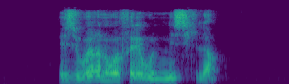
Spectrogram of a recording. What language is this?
Kabyle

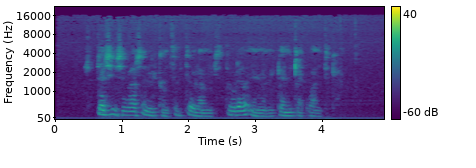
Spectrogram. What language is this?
Spanish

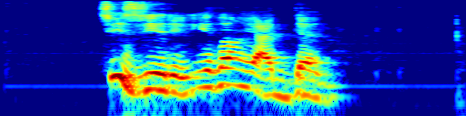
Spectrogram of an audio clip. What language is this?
Kabyle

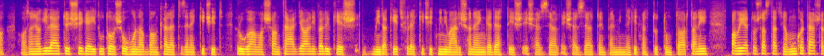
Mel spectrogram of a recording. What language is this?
Hungarian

